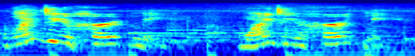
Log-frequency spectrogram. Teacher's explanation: That's falling intonation dahil ang sagot sa tanong na yan ay direct answer. Bibigay siya ng dahilan bakit niya sinaktan.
